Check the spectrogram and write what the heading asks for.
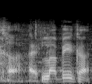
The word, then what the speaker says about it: Labake: Ibrahim Labake, how do you pronounce it for me? Says he's resigned. Labeka.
